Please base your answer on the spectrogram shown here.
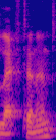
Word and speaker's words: lieutenant: is no we say lieutenant now in in England like the word is pronounced leftenant that's it yeah I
